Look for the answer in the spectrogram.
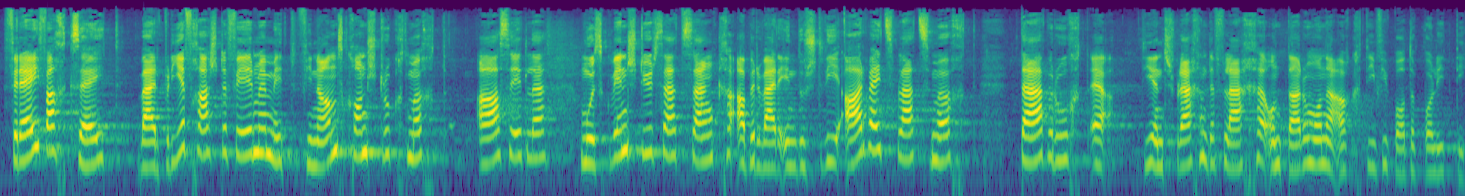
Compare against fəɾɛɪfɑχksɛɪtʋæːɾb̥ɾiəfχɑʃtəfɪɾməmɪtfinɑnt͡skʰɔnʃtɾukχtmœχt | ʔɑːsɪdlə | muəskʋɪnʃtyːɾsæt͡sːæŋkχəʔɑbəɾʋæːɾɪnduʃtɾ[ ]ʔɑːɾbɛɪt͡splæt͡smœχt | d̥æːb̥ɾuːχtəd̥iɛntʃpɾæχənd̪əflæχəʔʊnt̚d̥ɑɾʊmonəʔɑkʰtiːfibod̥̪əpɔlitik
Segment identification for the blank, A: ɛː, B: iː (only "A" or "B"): B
